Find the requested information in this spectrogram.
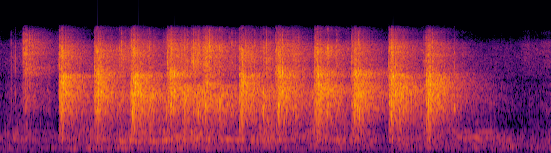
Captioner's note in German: Beifall bei der FDP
